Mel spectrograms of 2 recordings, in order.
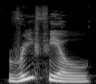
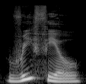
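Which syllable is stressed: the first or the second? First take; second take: first; first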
